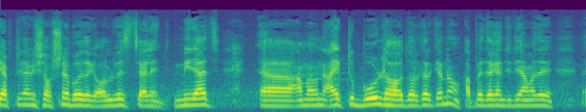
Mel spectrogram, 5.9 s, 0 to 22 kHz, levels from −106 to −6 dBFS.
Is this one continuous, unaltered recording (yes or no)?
no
